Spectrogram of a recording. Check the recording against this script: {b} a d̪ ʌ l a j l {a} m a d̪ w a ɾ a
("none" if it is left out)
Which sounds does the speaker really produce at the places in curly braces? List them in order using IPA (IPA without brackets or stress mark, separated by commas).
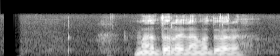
m, a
